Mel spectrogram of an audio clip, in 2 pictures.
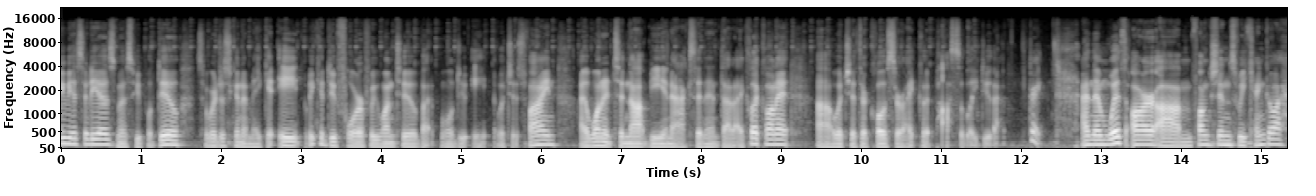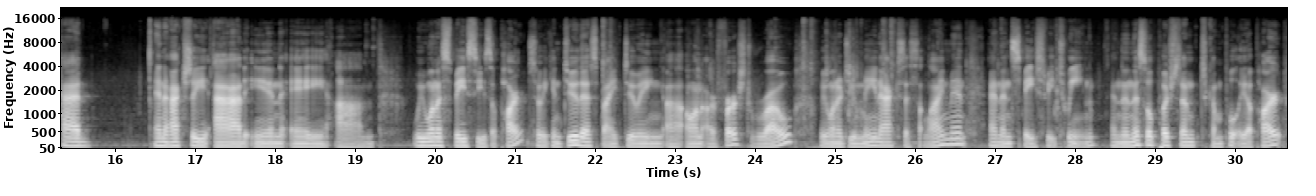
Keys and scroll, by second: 22.4 Return, 23.6 ctrl+z, 24.6 Return, 24.7-26.0 typing, 27.9 ctrl+s.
